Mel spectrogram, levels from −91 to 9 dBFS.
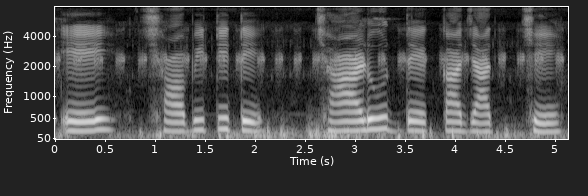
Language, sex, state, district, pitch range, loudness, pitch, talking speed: Bengali, female, Assam, Hailakandi, 205-230 Hz, -16 LUFS, 215 Hz, 60 wpm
